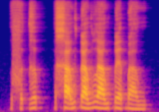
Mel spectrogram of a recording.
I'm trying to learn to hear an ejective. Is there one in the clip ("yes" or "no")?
no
